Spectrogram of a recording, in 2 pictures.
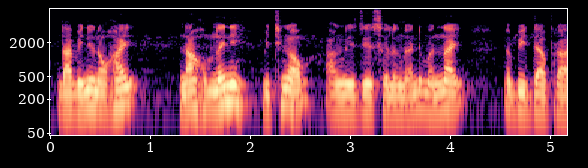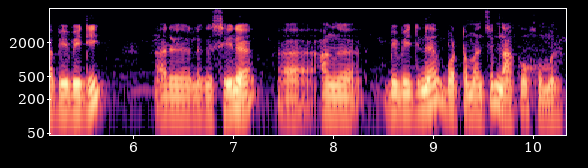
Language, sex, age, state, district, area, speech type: Bodo, male, 30-45, Assam, Udalguri, rural, spontaneous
